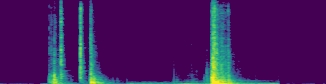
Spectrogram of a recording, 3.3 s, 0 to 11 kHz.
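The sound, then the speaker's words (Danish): The roof-hinged door of a blue McLaren 720S unlatches with a couple of sharp clicks, then swings open with a low mechanical whir and a solid thunk, clear with no one talking, at the Ring Knudstorp track. “Det er svært ikke at have en smule fugtige håndflader, da jeg svinger døren til den blå McLaren 720S op.”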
